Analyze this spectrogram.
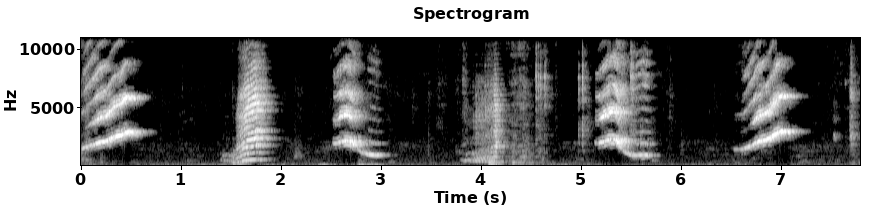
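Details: Alexandrine parakeets whistling: a series of varied bright notes, some sweeping upward and others sliding downward, given at irregular intervals with short gaps of quiet between them.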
